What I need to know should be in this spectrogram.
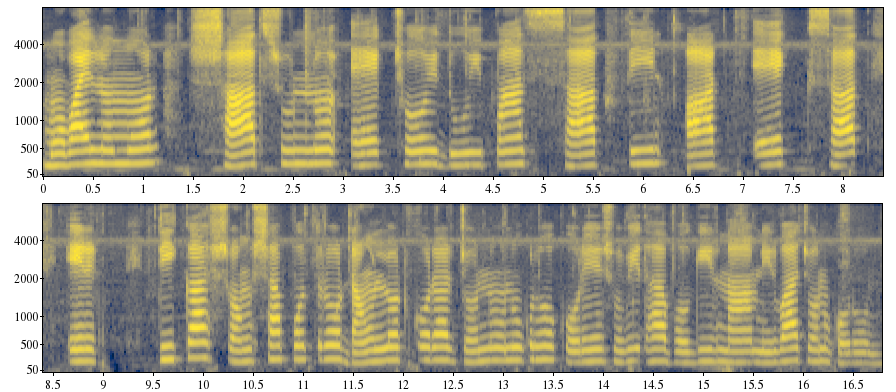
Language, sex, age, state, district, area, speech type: Bengali, female, 30-45, West Bengal, Malda, urban, read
